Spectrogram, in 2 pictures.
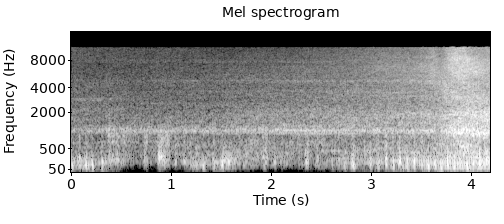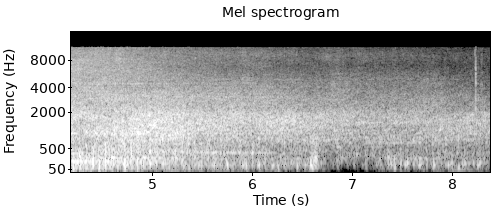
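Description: A road vehicle passing close by: tyre and engine noise builds to a peak about four seconds in and then fades away slowly.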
